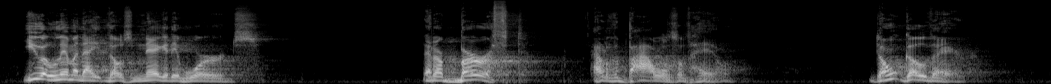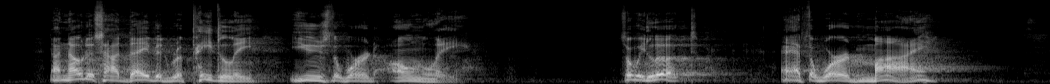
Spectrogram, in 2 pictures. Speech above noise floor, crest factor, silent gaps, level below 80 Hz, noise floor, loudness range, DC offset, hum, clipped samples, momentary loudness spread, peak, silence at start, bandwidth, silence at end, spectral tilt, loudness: 46 dB; 22 dB; none; -68 dBFS; -68 dBFS; 5 LU; under 0.1%; none; under 0.1%; 16 LU; -2 dBFS; 0.25 s; over 20 kHz; 0.95 s; -5.5 dB/octave; -22 LUFS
